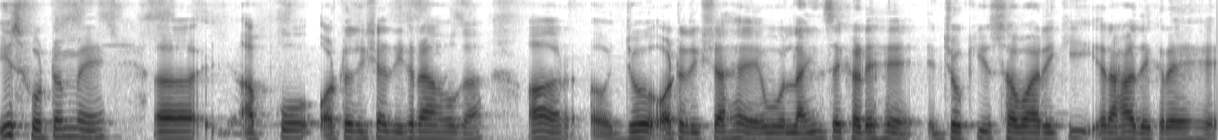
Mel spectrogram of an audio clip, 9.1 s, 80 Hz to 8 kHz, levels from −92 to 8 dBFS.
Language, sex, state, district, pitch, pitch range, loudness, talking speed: Hindi, male, Uttarakhand, Tehri Garhwal, 135 Hz, 130-145 Hz, -16 LUFS, 190 wpm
